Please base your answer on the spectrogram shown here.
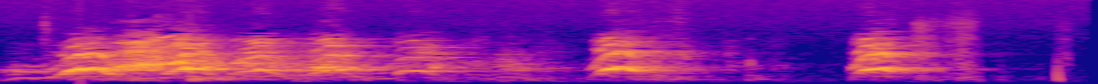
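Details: Shelties worked up over a squirrel give a quick run of high, yelping barks blending together, followed by two separate short barks after pauses of under a second, against a quiet background.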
